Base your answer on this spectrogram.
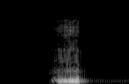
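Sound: snoring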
